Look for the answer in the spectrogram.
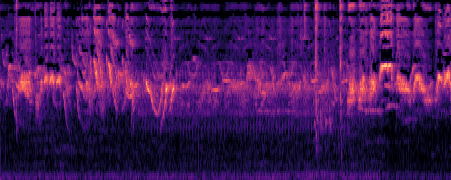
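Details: A caged Vietnamese Chinese hwamei, said to sing often and well, delivers a long, jumbled, high-pitched warble of quick slurred notes, with a few sharp clicks partway through.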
